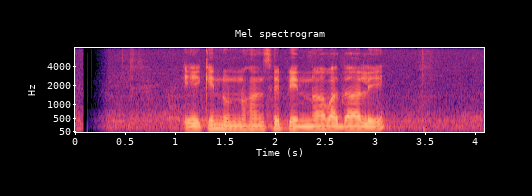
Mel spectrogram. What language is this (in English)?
Sinhala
